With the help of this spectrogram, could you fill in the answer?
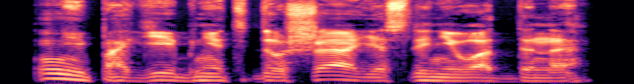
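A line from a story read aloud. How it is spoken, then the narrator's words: Hissed. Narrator (Russian): прошипела ведьма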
